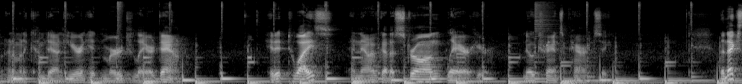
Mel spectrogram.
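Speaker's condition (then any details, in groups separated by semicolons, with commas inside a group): No condition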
